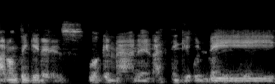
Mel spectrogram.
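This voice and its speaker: The sound is dry and close, with no echo. A man speaks at a fairly quick pace. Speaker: sports podcast co-host. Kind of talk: casual chat. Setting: cafe. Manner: quieter than usual.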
